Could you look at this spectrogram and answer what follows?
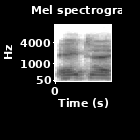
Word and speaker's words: eta: compare it with um eta is like feta fate is that an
